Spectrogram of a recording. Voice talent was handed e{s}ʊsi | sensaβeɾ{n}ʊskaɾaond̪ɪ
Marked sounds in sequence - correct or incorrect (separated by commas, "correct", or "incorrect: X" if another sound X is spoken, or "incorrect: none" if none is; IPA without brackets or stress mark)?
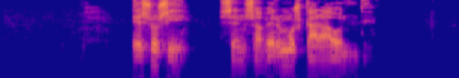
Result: correct, incorrect: m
